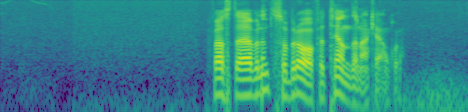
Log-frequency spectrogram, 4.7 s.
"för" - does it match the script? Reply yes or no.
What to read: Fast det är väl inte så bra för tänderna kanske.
yes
